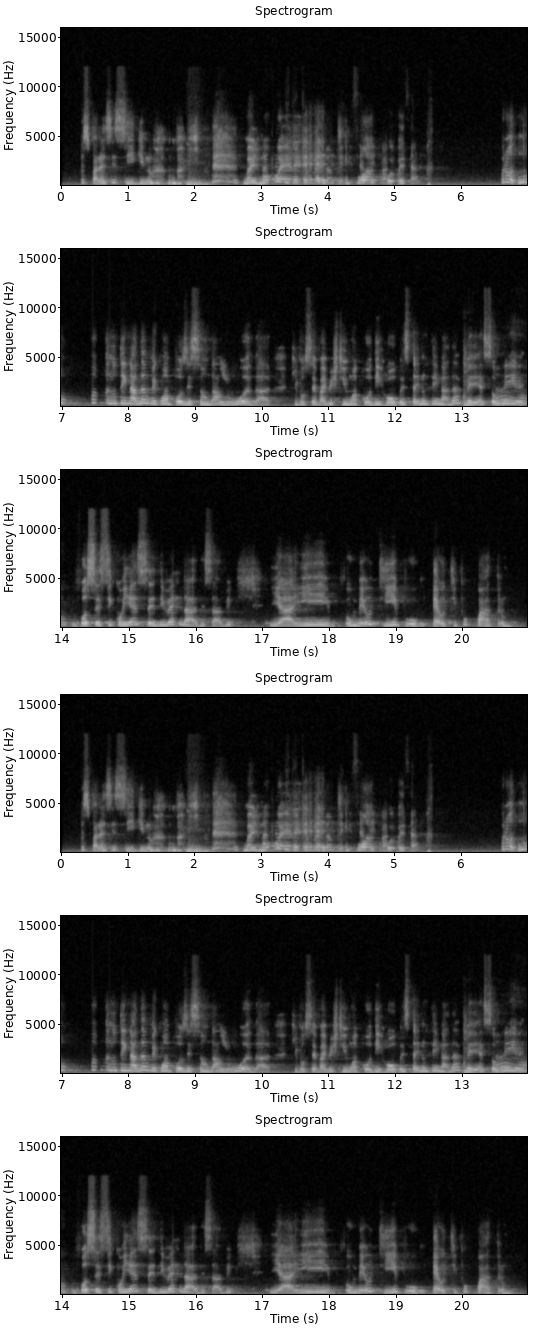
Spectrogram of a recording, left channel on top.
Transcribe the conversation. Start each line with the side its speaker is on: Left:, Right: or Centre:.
Left: isso parece signo, <laughs> mas,
Right: <laughs>
Left: mas não
Right: Tu Acredita
Left: é.
Right: que o meu também
Left: É tipo
Right: disse a mesma
Left: uma coisa
Right: coisa?
Left: Pronto, não, não tem nada a ver com a posição da lua, da, que você vai vestir uma cor de roupa, isso daí não tem nada a ver. É sobre
Right: Aham.
Left: você se conhecer de verdade, sabe? E aí, o meu tipo é o tipo quatro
